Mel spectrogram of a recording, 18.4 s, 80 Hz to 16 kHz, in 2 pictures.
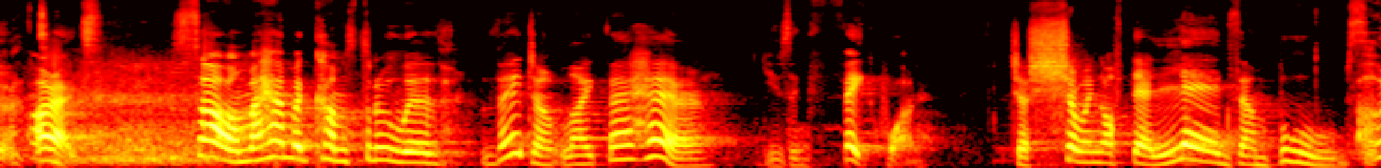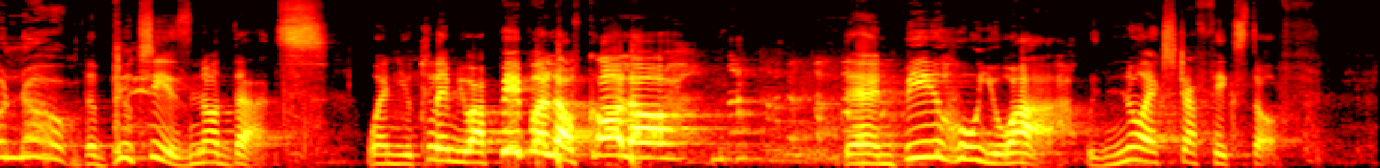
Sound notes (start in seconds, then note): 0.0 audience laughs; 13.9 audience laughs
